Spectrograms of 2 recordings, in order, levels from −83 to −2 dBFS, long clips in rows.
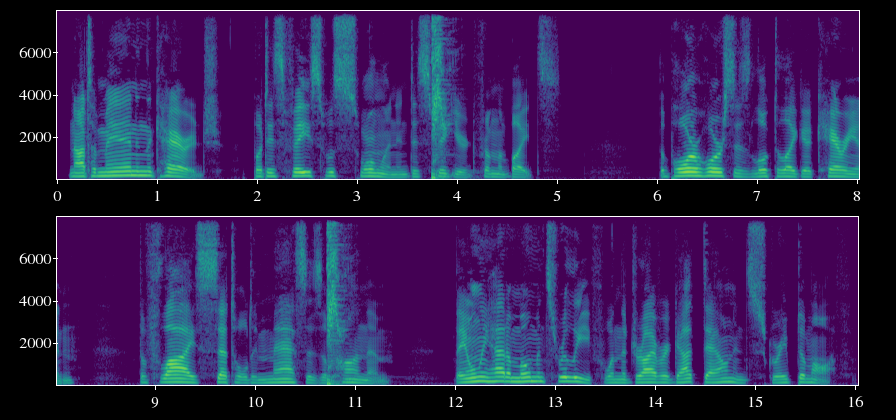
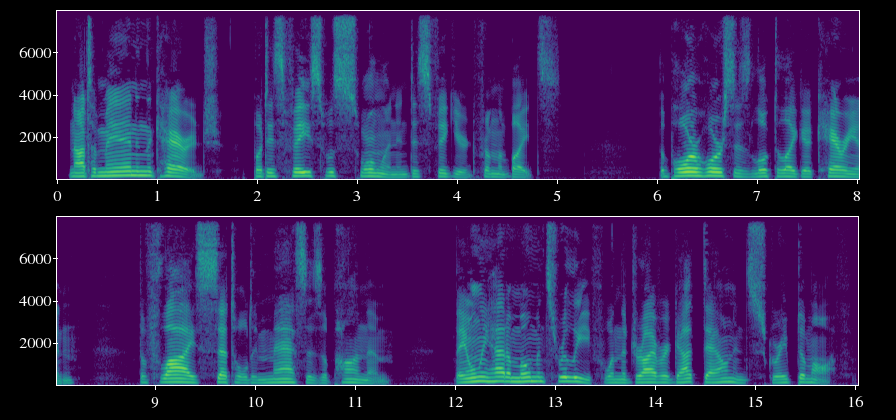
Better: second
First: background sound (Thump, thud); 9 dB below the speech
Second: none

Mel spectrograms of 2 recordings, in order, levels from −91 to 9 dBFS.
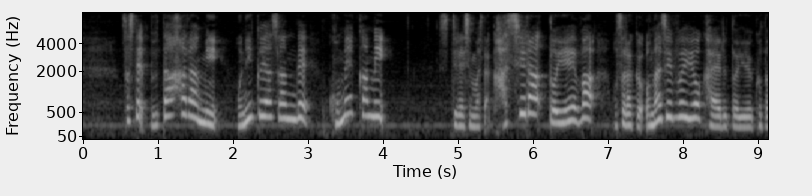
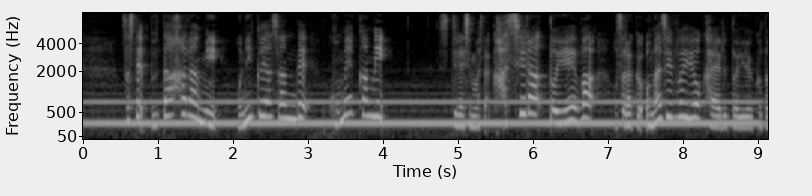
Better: first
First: none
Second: background sound (Organ); 4 dB below the speech

